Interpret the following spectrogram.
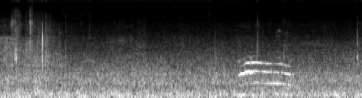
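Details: Stray cat being fed on the street, one short wavering meow near the end after several seconds of broadband street noise and low rumble.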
